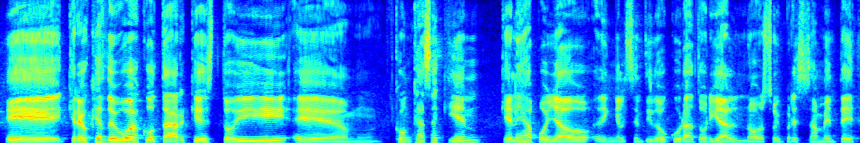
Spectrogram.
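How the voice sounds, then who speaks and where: A man speaks as a guest curator on a live panel at an art fair. His voice sits at a middle pitch for a man. He answers in a measured way and hesitates often. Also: steady tone, a bit bright.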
